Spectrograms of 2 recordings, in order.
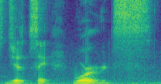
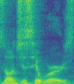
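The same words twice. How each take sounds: First: "words" said slowly with its final "ds" fully sounded; slow, careful delivery finishing the "ds" in "words"; enunciated slowly. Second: Said in the usual way. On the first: Shown as a demonstration. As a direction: stretch "just say words" and crisp the end of "words".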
